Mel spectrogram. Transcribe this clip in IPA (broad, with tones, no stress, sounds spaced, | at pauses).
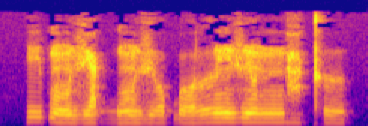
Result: i˦ ɓ õ˨ vʲ a˨ ɡ͡b õ˨ vʲ o˨ ɓ o˨ lː ĩ˦ vʲ õ˦ nː a̤˦ kʰ ɯ˨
